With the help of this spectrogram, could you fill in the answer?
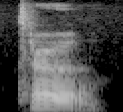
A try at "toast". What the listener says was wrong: Not a T, it's an S. Toast. Okay, so forget about the end of the word. Don't pronounce the end of the word. Okay, so I just want you to pronounce the S sound. So it's toast.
